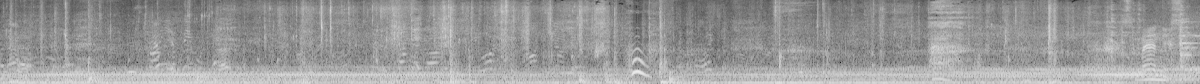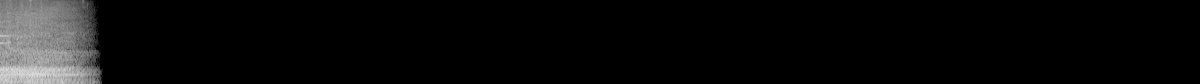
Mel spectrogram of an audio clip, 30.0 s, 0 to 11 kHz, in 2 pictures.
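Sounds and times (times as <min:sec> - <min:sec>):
background voices: 0:00.0 - 0:16.0
boat engine drone: 0:00.0 - 0:16.3.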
